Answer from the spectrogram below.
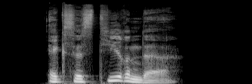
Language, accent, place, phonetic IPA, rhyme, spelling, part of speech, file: German, Germany, Berlin, [ˌɛksɪsˈtiːʁəndɐ], -iːʁəndɐ, existierender, adjective, De-existierender.ogg
- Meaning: inflection of existierend: 1. strong/mixed nominative masculine singular 2. strong genitive/dative feminine singular 3. strong genitive plural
